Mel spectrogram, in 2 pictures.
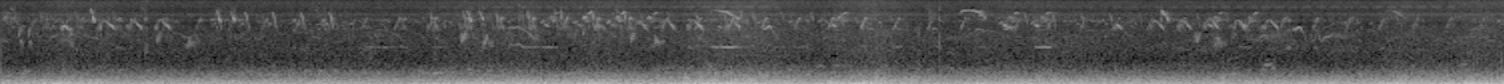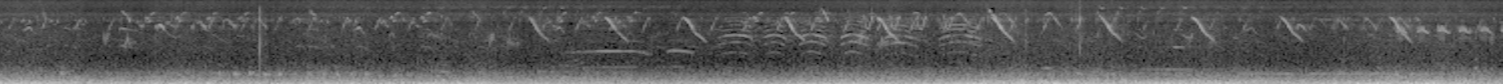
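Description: Birds chirping: many short, high calls that drop in pitch, scattered throughout and busiest in the last third, over a steady low rumble.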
